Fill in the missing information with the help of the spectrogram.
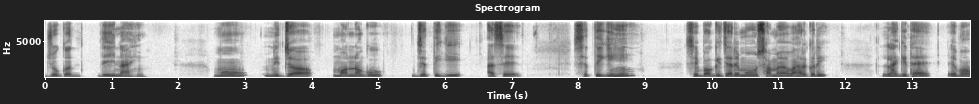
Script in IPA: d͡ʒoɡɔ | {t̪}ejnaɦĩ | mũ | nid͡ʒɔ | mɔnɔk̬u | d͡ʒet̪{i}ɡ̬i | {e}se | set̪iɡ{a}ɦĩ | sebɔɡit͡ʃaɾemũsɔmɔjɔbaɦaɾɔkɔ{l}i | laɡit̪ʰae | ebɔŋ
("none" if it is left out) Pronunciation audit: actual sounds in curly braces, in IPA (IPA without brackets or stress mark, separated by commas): d̪, i, a, i, ɾ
